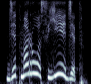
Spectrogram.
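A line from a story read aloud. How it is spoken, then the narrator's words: Sudden shout. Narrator (Russian): Вдруг она как крикнет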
